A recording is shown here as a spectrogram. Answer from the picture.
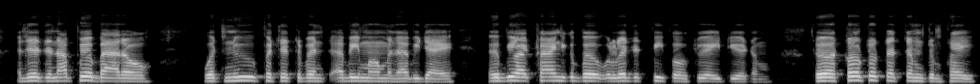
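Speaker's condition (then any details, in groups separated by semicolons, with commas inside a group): Cerebral palsy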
